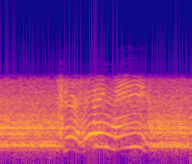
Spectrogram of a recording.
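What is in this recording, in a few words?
English aircraft damaged mood med; War Thunder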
